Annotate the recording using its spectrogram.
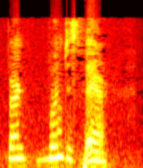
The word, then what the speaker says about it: Bundeswehr: Seidler, who is a historian for the Bundeswehr, or something like, how do you pronounce it, in Germany, Bundeswehr.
